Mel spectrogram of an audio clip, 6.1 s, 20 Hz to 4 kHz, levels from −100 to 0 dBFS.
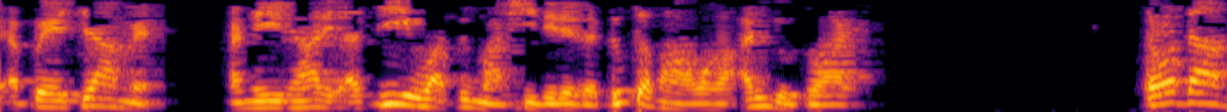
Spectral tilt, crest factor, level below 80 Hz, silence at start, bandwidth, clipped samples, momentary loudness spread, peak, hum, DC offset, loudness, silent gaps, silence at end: -10.5 dB/octave; 16 dB; -60 dBFS; 0 s; 4 kHz; under 0.1%; 9 LU; -6 dBFS; none; under 0.1%; -20 LUFS; 0.89-1.09 s, 4.47-5.64 s; 0 s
